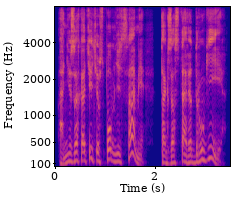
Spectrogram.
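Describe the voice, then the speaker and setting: A man voicing a self-righteous Soviet woman official who shouts accusations in a sing-song, triumphant way. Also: medium pitch, very animated, moderate pace, breathy edge, no room sound, studio quality, voice pushed up. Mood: triumphant shouting.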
